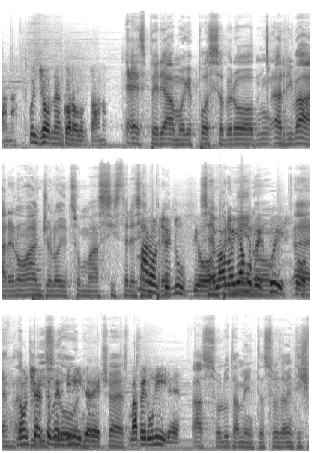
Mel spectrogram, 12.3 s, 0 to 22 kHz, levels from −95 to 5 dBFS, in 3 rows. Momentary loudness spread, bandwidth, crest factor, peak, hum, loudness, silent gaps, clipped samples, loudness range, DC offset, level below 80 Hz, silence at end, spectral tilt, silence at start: 16 LU; 15.5 kHz; 16 dB; 0 dBFS; none; -16 LUFS; none; under 0.1%; 9 LU; under 0.1%; -46 dBFS; 0 s; -5 dB/octave; 0 s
